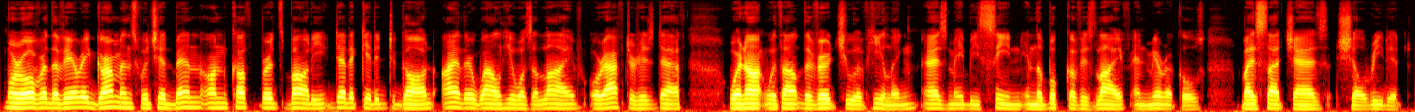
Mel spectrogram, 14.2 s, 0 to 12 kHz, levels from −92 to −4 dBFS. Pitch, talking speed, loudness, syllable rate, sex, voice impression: 130 Hz, 200 wpm, -20 LUFS, 5.2 syllables/s, male, very masculine, adult-like, slightly middle-aged, thick, tensed, slightly powerful, slightly dark, very hard, clear, slightly halting, slightly raspy, slightly cool, very intellectual, slightly refreshing, sincere, very calm, slightly mature, unique, elegant, slightly kind, slightly modest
